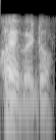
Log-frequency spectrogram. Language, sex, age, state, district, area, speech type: Assamese, male, 18-30, Assam, Goalpara, rural, conversation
